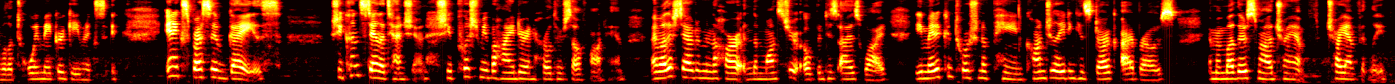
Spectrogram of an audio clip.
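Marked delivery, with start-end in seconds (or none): none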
